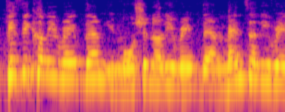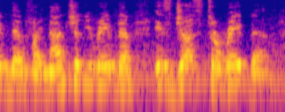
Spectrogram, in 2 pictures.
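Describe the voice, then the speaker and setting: A woman's voice: medium pitch, fairly quick, a little mellow. Emphatic woman hosting talk radio, slightly distant. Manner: conversational, emphatic repetition, frequent rhetorical check-ins. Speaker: radio talk show host. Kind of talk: live radio discussion. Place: radio talk show broadcast. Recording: distant mic with faint noise.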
